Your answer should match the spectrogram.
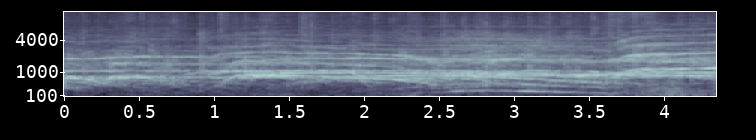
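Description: Live audience cheering and shouting, many voices overlapping, with no music playing.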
